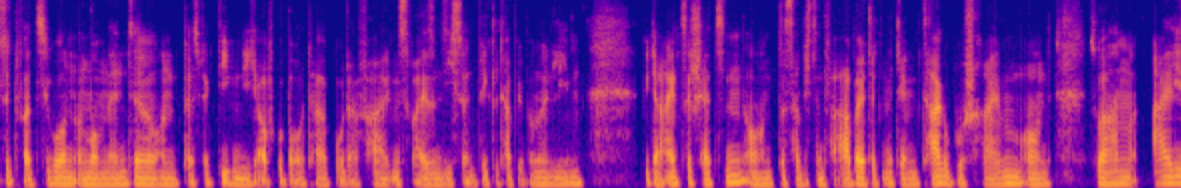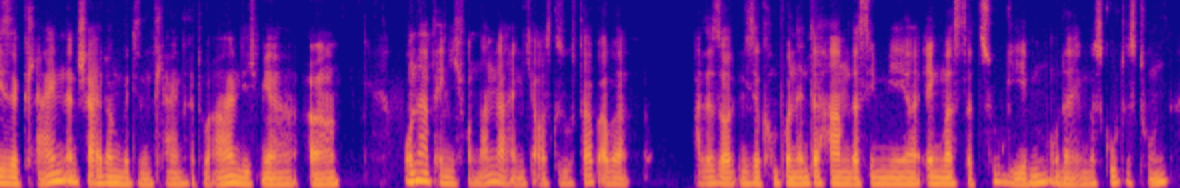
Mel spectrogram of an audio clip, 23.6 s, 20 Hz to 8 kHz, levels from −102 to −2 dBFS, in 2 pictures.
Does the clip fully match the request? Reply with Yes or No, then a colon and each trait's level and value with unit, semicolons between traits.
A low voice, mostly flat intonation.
Yes: very low, 95 Hz; narrow, 2.0 semitones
